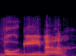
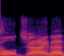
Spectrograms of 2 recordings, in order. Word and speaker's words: Vulgina: Hang on, I'm going to be incredibly immature here for a minute, because, Mandibuzz's name in Japanese is Vulgina. I'm pretty sure it's pronounced Volgina. It's pronounced Volgina now.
